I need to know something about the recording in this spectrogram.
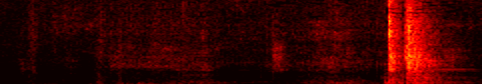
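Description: Faint handling noises with light scrapes and clicks from the planter's sheet-metal fertilizer hopper, ending in one sharper knock.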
